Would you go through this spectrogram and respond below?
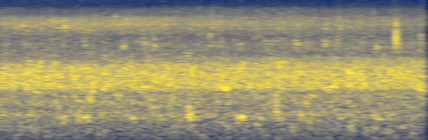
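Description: Floodwater rushing fast across a flooded region, a steady broadband roar of flowing water that holds constant throughout, fairly close and alone with no voices over it.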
